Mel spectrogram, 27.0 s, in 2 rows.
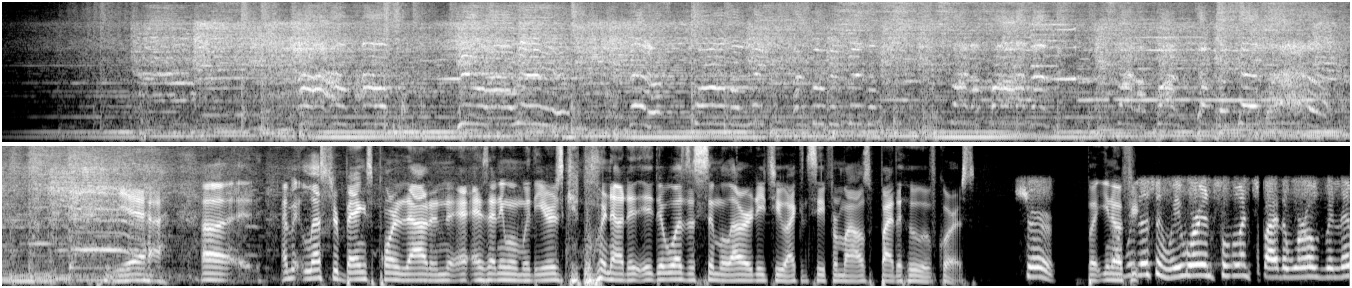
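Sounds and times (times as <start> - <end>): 
live rock song played from album: 0.4 - 16.3
speech: 15.5 - 26.9.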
